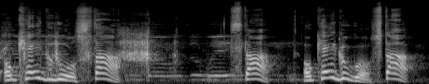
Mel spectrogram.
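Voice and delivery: high, laughing repeated commands; frantic, laughing stop commands; repeating to voice assistant. Real, not acted.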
